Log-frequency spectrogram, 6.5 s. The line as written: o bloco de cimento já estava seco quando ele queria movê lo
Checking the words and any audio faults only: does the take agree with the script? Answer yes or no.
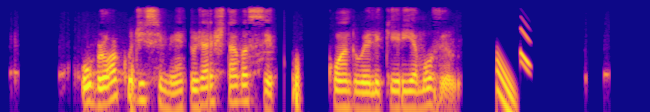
no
